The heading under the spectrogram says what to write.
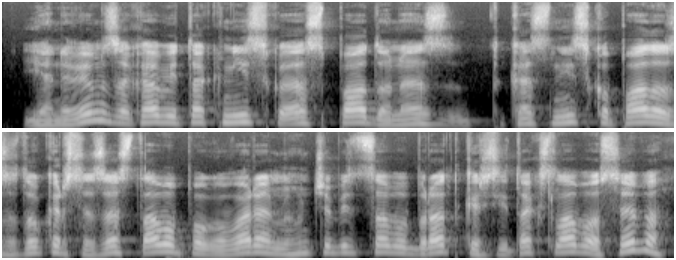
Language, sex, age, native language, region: Slovenian, male, 12-17, Slovenian, Drava region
